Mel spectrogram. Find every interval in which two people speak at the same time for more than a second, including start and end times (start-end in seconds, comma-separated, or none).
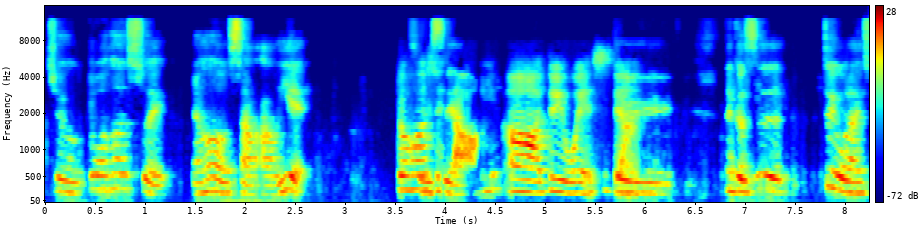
none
